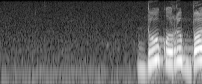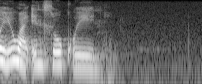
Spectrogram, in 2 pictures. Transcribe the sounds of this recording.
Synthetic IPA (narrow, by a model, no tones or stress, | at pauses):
dukʼuriboɦiwaʔɛnɬɔkʼweːni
